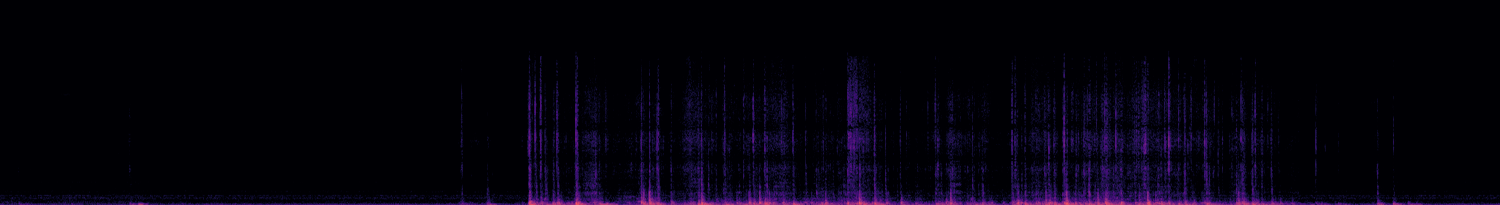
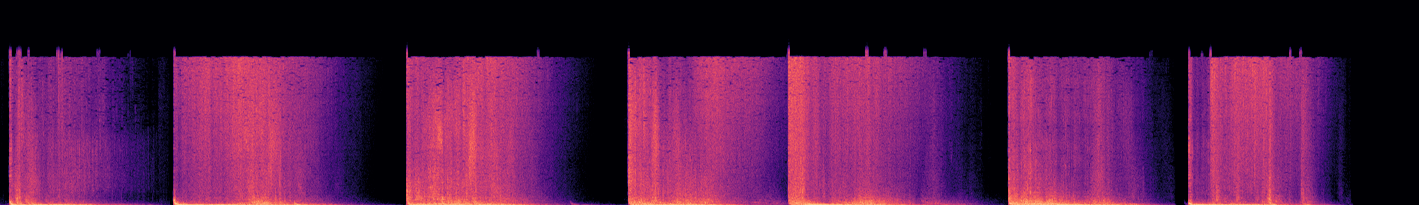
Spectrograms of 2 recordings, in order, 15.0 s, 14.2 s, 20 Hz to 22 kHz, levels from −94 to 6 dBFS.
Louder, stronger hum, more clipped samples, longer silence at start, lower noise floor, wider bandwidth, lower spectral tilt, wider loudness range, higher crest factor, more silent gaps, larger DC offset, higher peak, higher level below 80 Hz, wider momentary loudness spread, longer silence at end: second, -47 LUFS vs -15 LUFS; neither; neither; first, 1.3 s vs 0.1 s; first, -77 dBFS vs -61 dBFS; about the same, 16 kHz vs 17 kHz; first, -7.5 dB/octave vs -5 dB/octave; first, 7 LU vs 2 LU; first, 26 dB vs 12 dB; second, none vs 11.77-11.83 s; neither; second, -24 dBFS vs -2 dBFS; second, -60 dBFS vs -16 dBFS; first, 19 LU vs 16 LU; second, 0.75 s vs 1.05 s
